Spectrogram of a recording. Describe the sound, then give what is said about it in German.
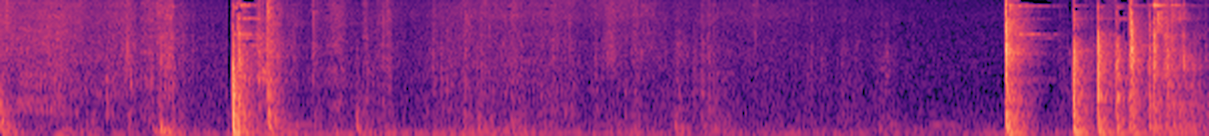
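A key falls onto a hard surface as a book is taken from a shelf, with a sharp metallic clink around one second in, followed later by a cluster of jingling clinks as it bounces and settles, fairly loud. “Ist ein Schlüssel runtergefallen.”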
